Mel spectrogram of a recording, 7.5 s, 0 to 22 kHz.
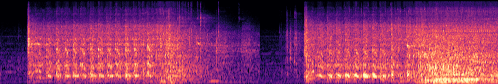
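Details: BMW F30 328i with N20 engine, bought not running after losing timing, now after an engine and timing restoration: rhythmic cranking fades out, then a second try fires and settles into a steady idle; white smoke out the back; engine cranking and starting.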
